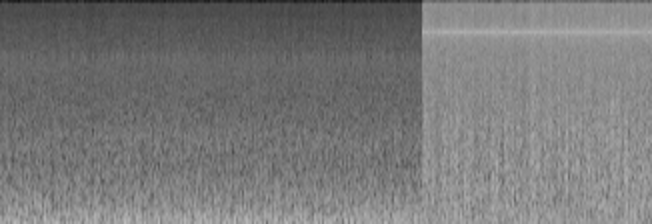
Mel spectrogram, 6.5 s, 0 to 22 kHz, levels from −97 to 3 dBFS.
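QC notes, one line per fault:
4.22–6.53 s, wrong sample width: the audio collapses into loud broadband noise with the speech buried inside, slowed to 0.75x and pitched down to match, which fits 32-bit samples read as packed 24-bit. Spectrogram shows dense noise hiding faint, lowered harmonics.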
